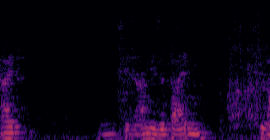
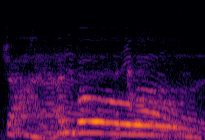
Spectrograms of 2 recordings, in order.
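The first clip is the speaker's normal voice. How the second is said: slow, high, loud drawn-out cry; ecstatic cry; 10 semitones higher, 10 dB louder, much slower than usual. Acted. The ecstatic brothers chant, slow, high and loud. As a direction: stretch it out in rapture. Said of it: "Er war ekstatisch".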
